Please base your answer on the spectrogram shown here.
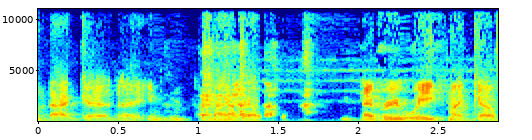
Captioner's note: laughing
